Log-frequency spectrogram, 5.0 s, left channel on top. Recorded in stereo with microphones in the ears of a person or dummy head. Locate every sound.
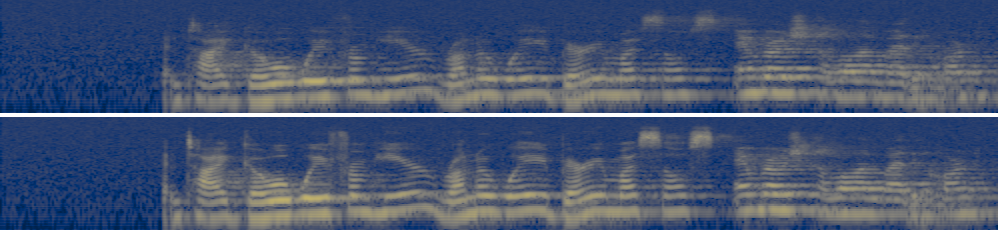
0.8 s a woman speaking: 85° right, 1.3 m
3.7 s a woman speaking: 45° right (ahead or behind), 5 m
